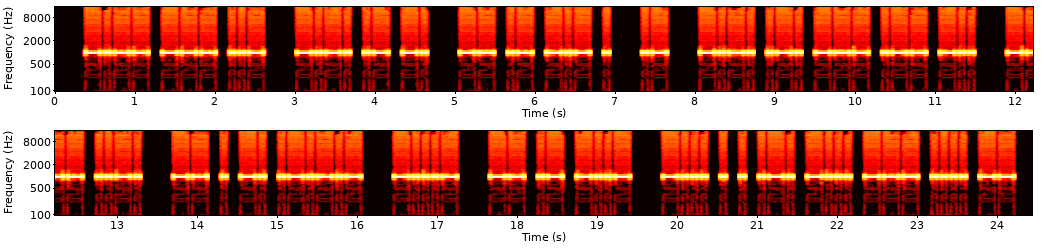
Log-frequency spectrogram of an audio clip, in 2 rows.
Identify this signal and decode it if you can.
Morse code, heard as a keyed tone, about 20 wpm, 1000 Hz. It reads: YOU CAN MAKE A CROWD OF MEN. <BT> MAX BEERBOHM
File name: qotdfiles / 20wpm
